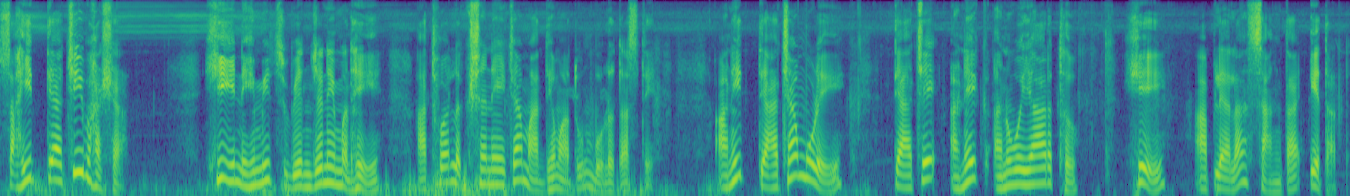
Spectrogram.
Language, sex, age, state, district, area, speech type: Marathi, male, 45-60, Maharashtra, Nanded, urban, spontaneous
